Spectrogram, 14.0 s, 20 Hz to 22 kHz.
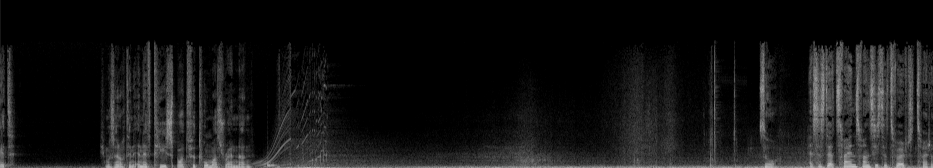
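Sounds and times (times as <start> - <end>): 
speech: 0.0 - 0.3, 1.6 - 4.5, 11.4 - 13.9
rising whoosh: 3.8 - 10.5
engine rumble and road noise inside a moving car: 6.8 - 13.9.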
